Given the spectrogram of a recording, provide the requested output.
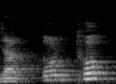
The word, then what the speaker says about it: জাত্যর্থক: এই লাস্টে কিন্তু একটা ক বলেছি, লাস্টে কিন্তু আমি ক উচ্চারণ করেছি, জাত্যর্থক পদ।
